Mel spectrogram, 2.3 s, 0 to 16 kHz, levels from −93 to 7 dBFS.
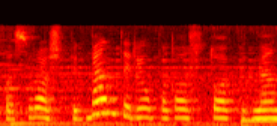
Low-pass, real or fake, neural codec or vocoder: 7.2 kHz; real; none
